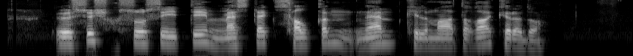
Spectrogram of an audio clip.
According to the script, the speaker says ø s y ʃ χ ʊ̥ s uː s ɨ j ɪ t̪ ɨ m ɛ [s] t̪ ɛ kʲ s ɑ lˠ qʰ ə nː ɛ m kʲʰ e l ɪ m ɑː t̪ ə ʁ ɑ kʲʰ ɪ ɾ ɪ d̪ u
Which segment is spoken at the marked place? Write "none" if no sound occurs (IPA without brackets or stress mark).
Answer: s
